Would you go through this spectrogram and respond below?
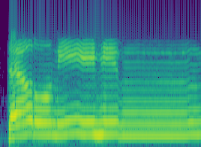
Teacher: Mim mati ketika bertemu dengan huruf ba, bibir tidak sempurna rapat, melainkan agak direnggangkan sedikit.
